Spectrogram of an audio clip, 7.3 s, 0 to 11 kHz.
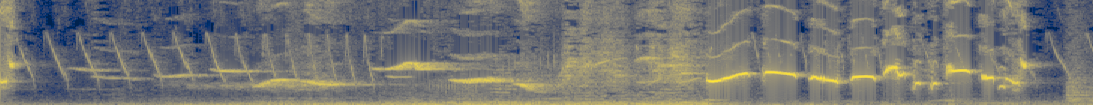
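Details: Oriental magpie-robin, a 2021 national champion competition bird, in full 'gacor' song packed with 'isian' and 'tembakan mewek' phrases: a quick run of clicking ticks, then high whistled slurs and buzzy notes, ending in a loud burst of sharp rising whistles. A low hum sits underneath.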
